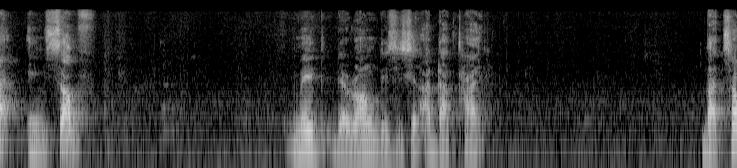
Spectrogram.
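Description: A middle-aged man speaks with animation close to a microphone, in short bursts with pauses.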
